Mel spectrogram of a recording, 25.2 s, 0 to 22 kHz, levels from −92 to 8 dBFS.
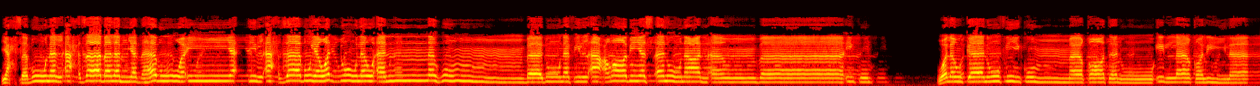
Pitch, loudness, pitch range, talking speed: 215 Hz, -21 LUFS, 190-240 Hz, 55 wpm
